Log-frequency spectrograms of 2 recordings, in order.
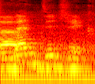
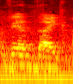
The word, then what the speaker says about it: Van Dijk: It should be like, it's Van Dijk. It's not Van Dijk.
